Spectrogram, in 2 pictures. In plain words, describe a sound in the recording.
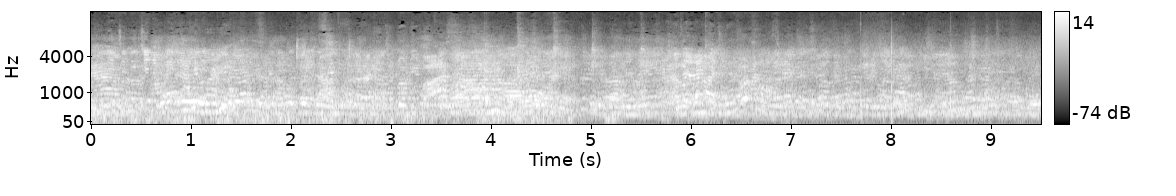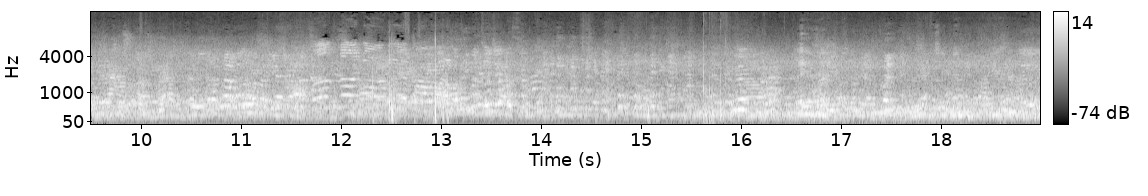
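A group of women chat and talk over one another in a crowded room.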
